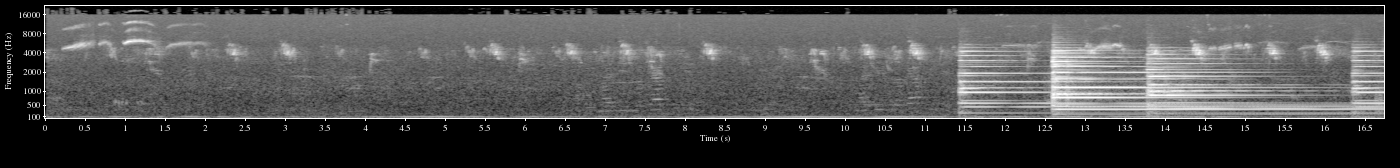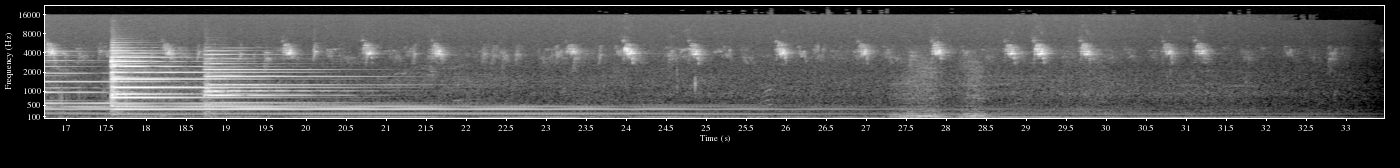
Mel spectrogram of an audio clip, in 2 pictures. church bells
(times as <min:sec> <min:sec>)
0:09.3 0:27.3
